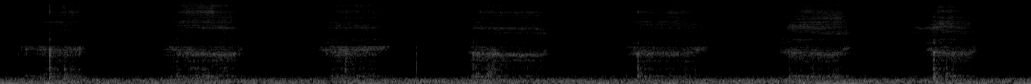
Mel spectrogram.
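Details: Simulated tracheostomy suctioning, second pass after hyperoxygenation: rhythmic hissing suction bursts over a steady low hum as a catheter clears the tracheostomy.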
